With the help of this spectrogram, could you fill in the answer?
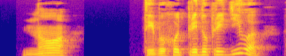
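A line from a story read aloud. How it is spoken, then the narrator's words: Bewildered. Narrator (Russian): растерянно произнесла Ева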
